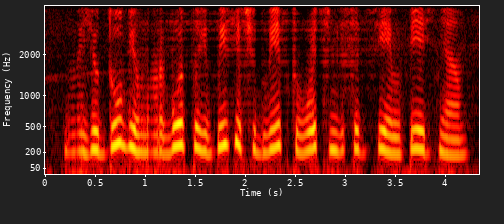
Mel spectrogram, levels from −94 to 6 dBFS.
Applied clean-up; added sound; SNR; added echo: neural separator model SepFormer WHAM!.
